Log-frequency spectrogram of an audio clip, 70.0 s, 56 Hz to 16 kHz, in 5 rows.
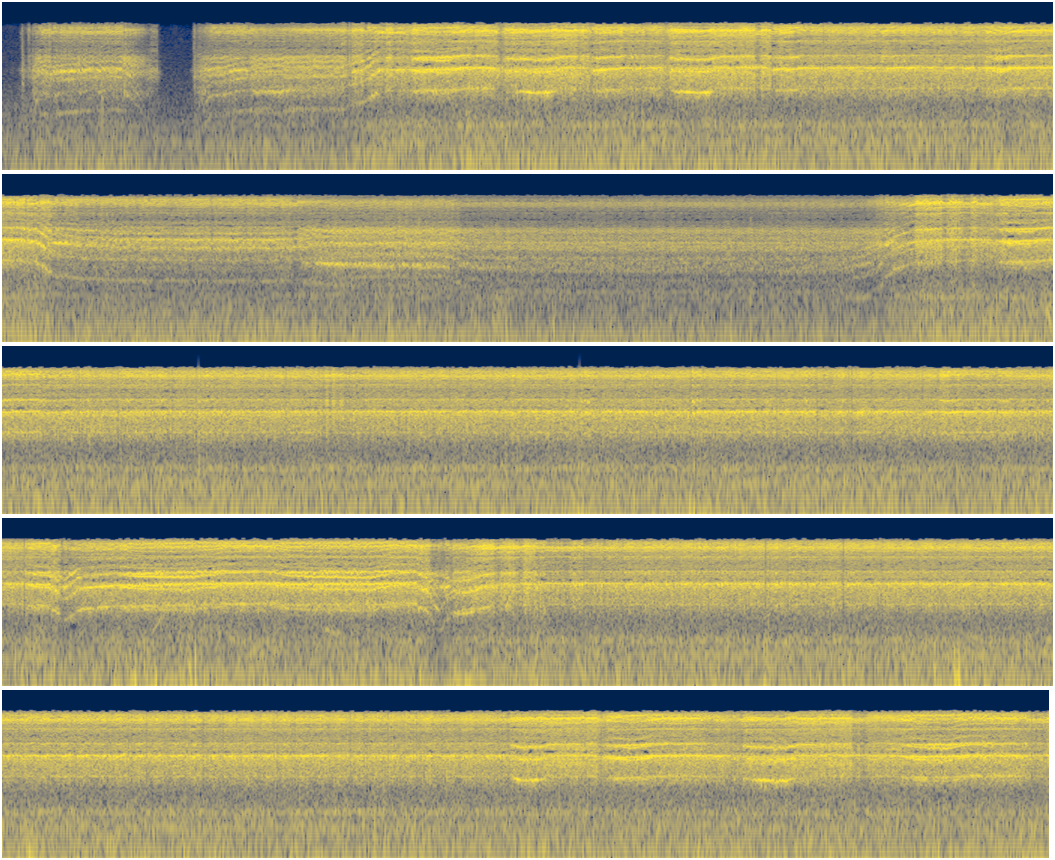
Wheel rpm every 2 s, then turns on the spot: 50, 160, 220, 220, 230, 230, 160, 110, 110, 70, 70, 70, 180, 230, 230, 230, 230, 230, 230, 230, 220, 210, 220, 190, 230, 230, 230, 230, 230, 230, 230, 230, 220, 230, 230.
none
